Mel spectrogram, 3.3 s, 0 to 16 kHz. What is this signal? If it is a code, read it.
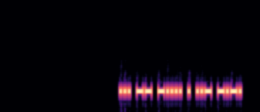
Morse code, heard as a keyed tone, about 41 wpm, 700 Hz. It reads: SM6EUC
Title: DXCC-100 Call Signs - 6 Characters - Repeated 2x - 45wpm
